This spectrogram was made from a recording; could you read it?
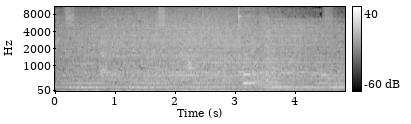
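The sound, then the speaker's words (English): A truck engine hums and idles steadily, a continuous low rumble with a faint mechanical whine running through it, loud and unbroken for the whole stretch. “That's the truck?”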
